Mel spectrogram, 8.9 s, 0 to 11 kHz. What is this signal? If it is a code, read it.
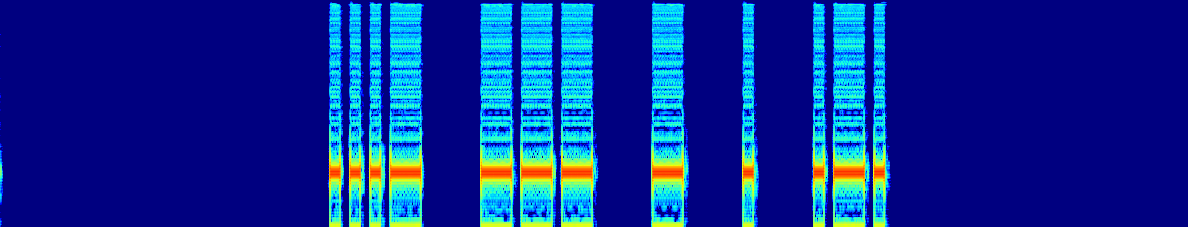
Morse code, heard as a keyed tone, about 16 wpm, spaced as for 11 wpm, 800 Hz. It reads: VOTER
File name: Prefixes / By First Letter / Vs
